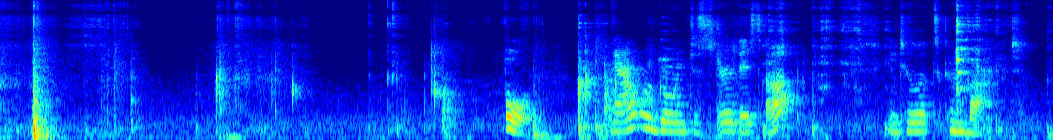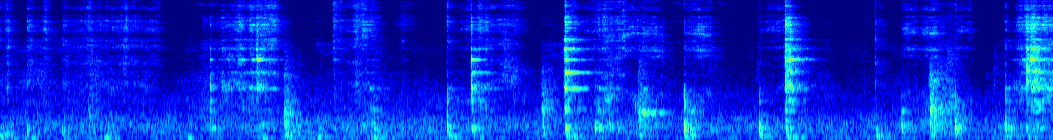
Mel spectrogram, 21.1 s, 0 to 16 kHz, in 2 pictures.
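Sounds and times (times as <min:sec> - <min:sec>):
utensil scraping mixing bowl: 0:06.2 - 0:21.0
utensil clinking against bowl: 0:19.3 - 0:21.0.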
